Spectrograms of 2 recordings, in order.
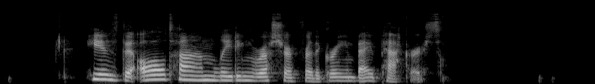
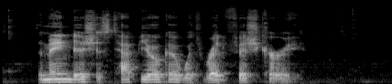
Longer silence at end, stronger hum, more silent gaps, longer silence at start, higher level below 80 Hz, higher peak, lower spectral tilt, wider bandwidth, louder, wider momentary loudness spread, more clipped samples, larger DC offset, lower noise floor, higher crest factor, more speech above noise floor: first, 1.55 s vs 0.95 s; neither; neither; first, 0.9 s vs 0.4 s; second, -72 dBFS vs -56 dBFS; second, -6 dBFS vs -2 dBFS; about the same, -5.5 dB/octave vs -4.5 dB/octave; second, 11.5 kHz vs 15 kHz; second, -24 LUFS vs -20 LUFS; about the same, 10 LU vs 8 LU; neither; neither; first, -85 dBFS vs -58 dBFS; about the same, 20 dB vs 20 dB; first, 61 dB vs 38 dB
